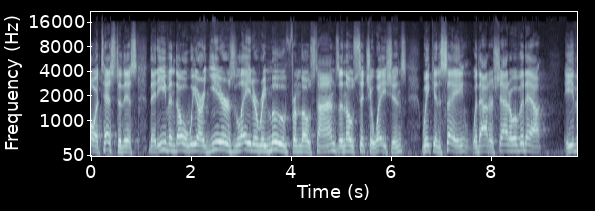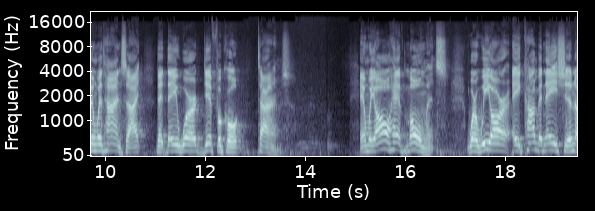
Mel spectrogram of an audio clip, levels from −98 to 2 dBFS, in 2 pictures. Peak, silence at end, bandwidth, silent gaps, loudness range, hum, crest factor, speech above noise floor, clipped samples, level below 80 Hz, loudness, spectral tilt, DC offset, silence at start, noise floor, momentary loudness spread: 0 dBFS; 0 s; 17.5 kHz; none; 5 LU; none; 18 dB; 37 dB; under 0.1%; -62 dBFS; -16 LUFS; -2 dB/octave; under 0.1%; 0 s; -54 dBFS; 7 LU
